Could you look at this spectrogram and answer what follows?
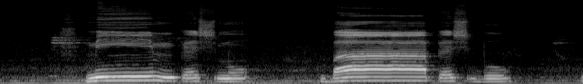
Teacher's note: পেশ উচ্চারণ করতে গেলে আপনার ঠোঁট গোল হবে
